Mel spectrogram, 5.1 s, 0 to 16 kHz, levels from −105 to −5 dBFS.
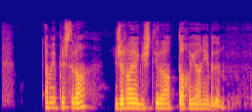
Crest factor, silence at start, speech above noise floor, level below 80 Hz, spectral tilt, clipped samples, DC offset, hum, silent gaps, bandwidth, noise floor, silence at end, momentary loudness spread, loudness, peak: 18 dB; 0.9 s; 67 dB; -62 dBFS; -6.5 dB/octave; under 0.1%; under 0.1%; none; none; 7.8 kHz; -85 dBFS; 0.55 s; 9 LU; -19 LUFS; -2 dBFS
